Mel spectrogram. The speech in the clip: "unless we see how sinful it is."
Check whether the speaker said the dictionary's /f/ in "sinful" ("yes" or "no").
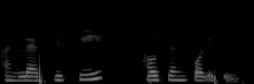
no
